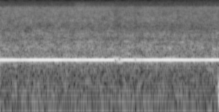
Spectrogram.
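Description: A steady single tone, like a faint whistle, held at one pitch over a low hiss on a video call's audio: background noise on the line that the call's participants can hear.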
